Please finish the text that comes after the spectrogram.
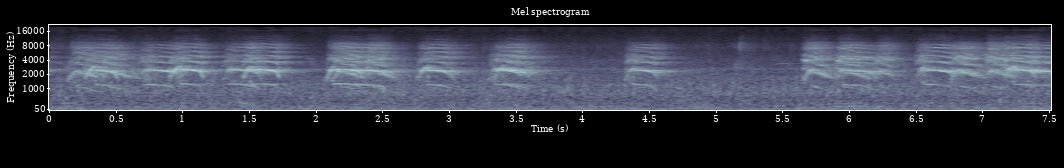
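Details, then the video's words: Toucan calling in clusters of harsh, croaking squawks about every half second. A longer pause falls in the middle before the calls resume in a tight, emphatic burst. "TOUCAN SOUNDS - Toucan Sound Effect"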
